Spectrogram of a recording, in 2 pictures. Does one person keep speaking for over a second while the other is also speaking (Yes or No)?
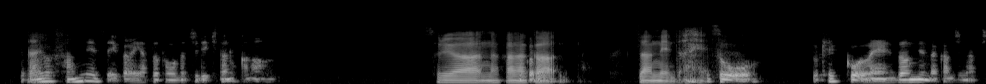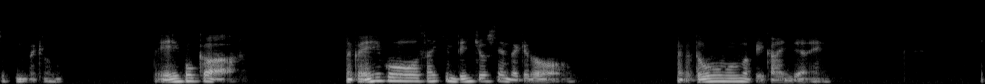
No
